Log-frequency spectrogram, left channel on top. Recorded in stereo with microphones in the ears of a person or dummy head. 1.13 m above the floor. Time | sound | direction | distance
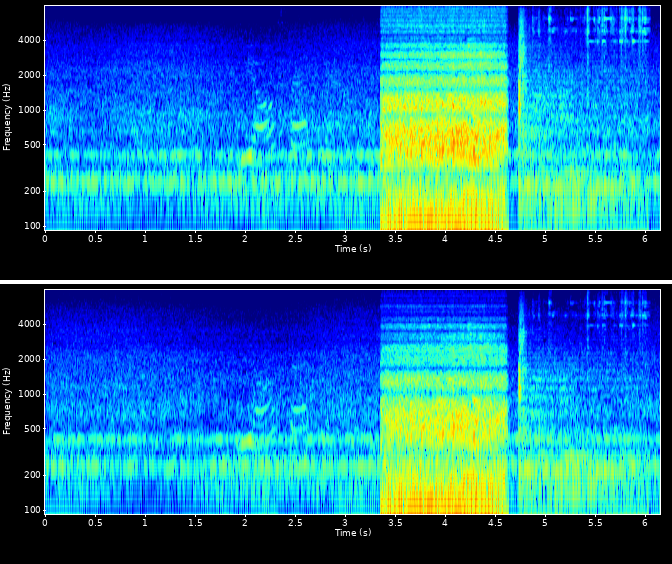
1.9 | a woman speaking | 65° left (ahead or behind) | ?
3.4 | a car horn | 45° left (ahead or behind) | ?
4.7 | a zipper | 20° left (ahead or behind) | ?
